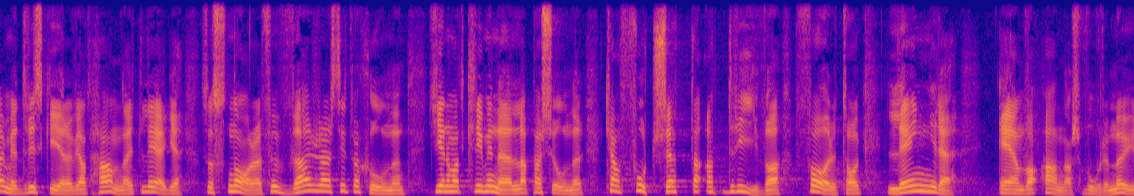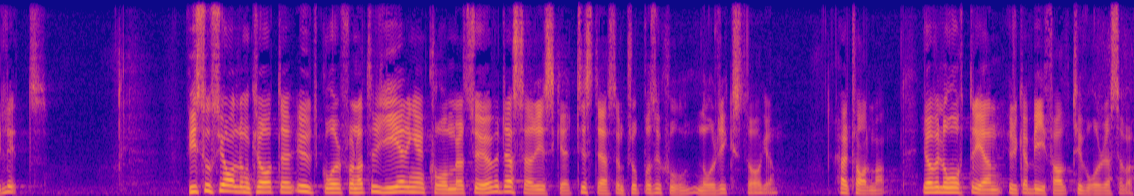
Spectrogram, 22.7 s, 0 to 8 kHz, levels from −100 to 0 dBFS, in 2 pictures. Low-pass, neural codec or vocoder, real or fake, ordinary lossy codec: none; none; real; none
